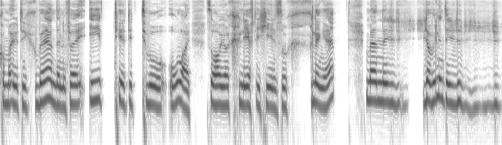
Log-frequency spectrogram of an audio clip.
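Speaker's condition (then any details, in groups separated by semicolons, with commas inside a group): Down syndrome; present from birth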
